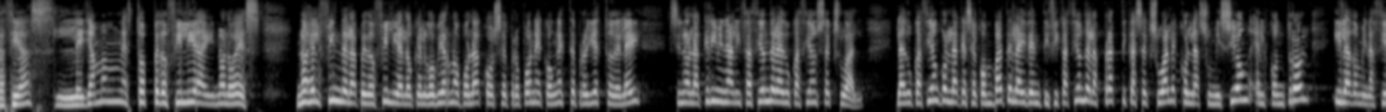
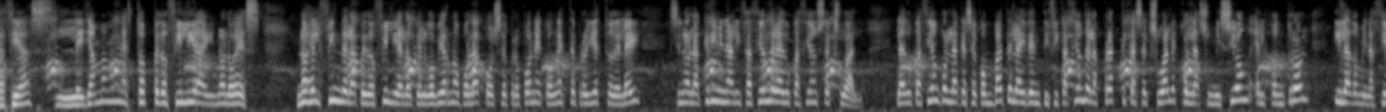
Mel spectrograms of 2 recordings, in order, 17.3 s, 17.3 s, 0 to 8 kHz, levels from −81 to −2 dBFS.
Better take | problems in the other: first | background sound (Crow); 10 dB below the speech

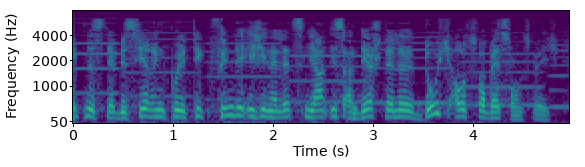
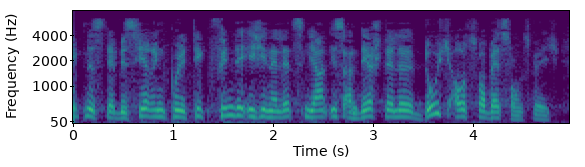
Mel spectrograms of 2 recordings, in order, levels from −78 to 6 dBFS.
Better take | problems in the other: second | background sound (Bowed string instrument); 19 dB below the speech

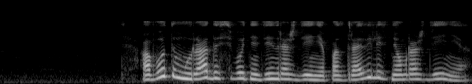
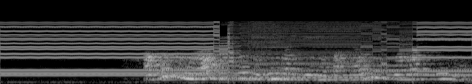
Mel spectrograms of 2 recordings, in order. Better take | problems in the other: first | background sound (Keyboard (musical)); as loud as the speech // room echo; dies away in 0.7 s

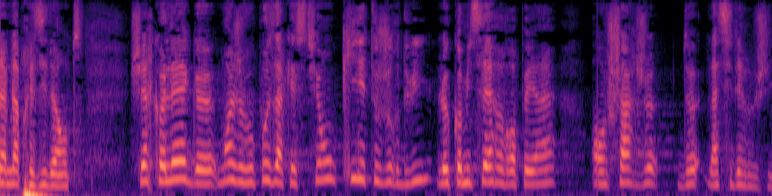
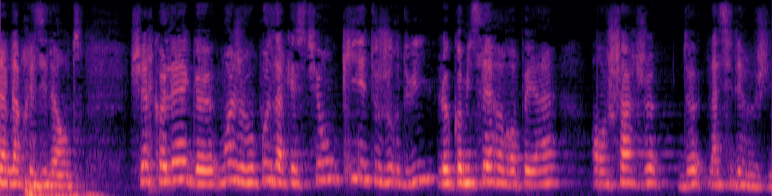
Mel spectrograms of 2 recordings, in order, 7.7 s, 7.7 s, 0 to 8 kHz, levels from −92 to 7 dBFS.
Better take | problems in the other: first | room echo; dies away in 0.4 s

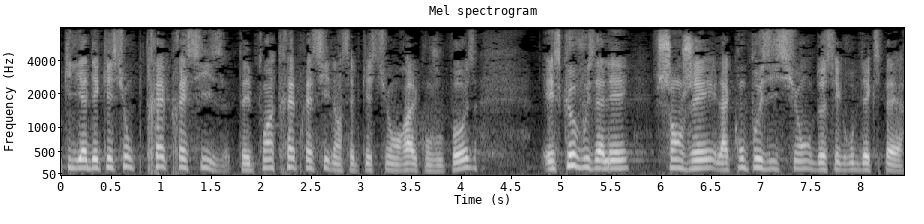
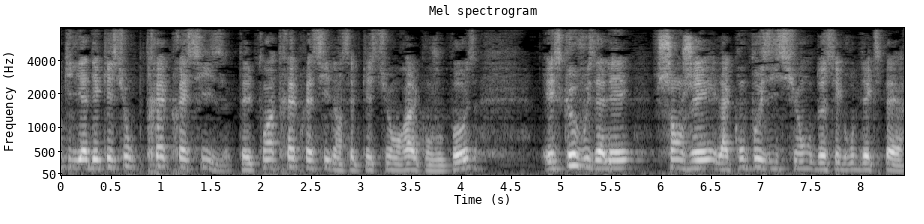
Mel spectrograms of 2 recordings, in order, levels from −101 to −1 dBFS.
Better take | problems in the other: first | room echo; dies away in 0.2 s

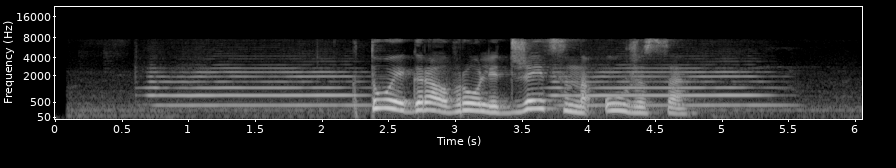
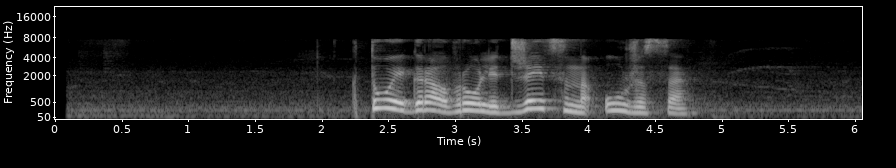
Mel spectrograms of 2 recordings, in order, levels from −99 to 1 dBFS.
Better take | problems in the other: second | background sound (Wind instrument, woodwind instrument); 9 dB below the speech

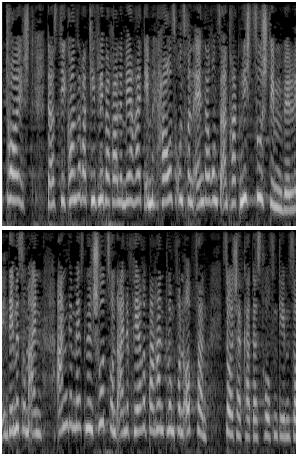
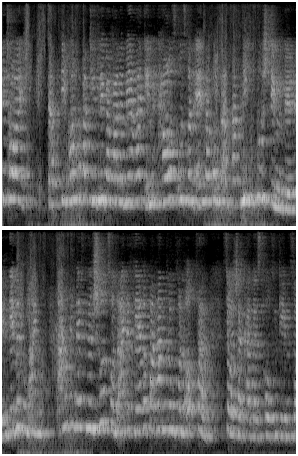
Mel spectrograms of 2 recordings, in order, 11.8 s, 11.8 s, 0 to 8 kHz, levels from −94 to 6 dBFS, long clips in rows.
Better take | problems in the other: first | noise reduction (neural separator model SepFormer DNS4)

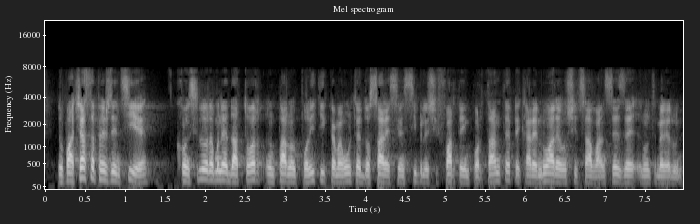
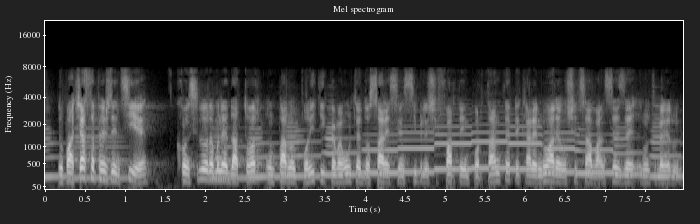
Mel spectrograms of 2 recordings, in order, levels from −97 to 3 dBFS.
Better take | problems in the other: first | background sound (Wind instrument, woodwind instrument); 10 dB below the speech

